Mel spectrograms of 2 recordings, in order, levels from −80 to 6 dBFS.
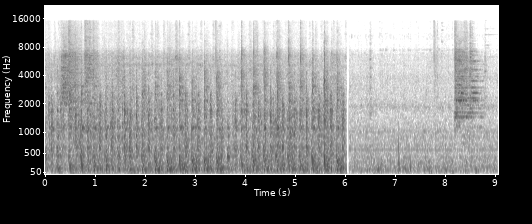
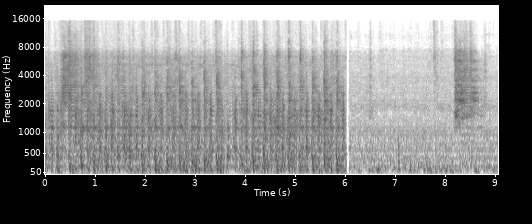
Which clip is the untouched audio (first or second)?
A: first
